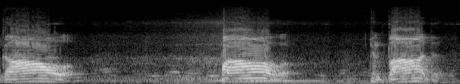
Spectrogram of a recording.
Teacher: चंद्र बिंदु के उच्चारण में हवा मुख और नाक दोनों से निकलती है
